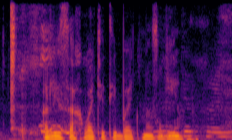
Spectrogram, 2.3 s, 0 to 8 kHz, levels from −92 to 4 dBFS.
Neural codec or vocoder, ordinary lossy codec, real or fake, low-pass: none; none; real; none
